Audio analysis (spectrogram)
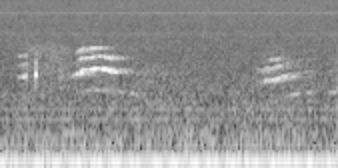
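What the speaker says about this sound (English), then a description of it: "sorry, cat's acting up" A house cat meows a few times in a room, soft, brief calls spaced apart over a low steady background hum.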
